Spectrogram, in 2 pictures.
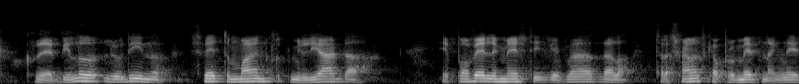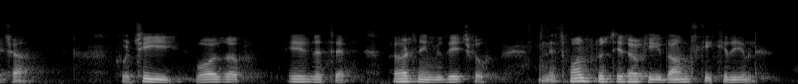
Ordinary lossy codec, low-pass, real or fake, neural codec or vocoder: none; 7.2 kHz; fake; codec, 16 kHz, 2 kbps, X-Codec, HuBERT features, trained on LibriSpeech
